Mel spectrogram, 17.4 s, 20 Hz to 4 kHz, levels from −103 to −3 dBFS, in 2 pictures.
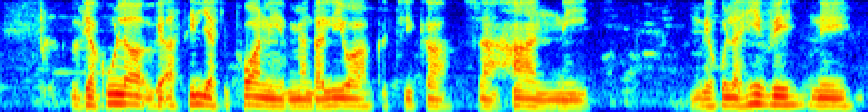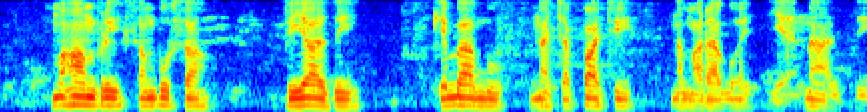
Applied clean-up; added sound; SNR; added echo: none; none; none; none.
